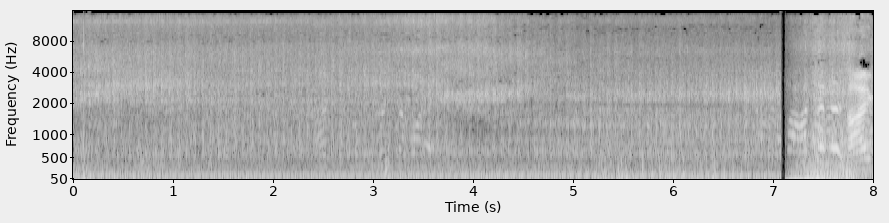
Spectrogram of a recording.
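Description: A small river boat's engine running steadily, a low even hum with a fast regular pulse.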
